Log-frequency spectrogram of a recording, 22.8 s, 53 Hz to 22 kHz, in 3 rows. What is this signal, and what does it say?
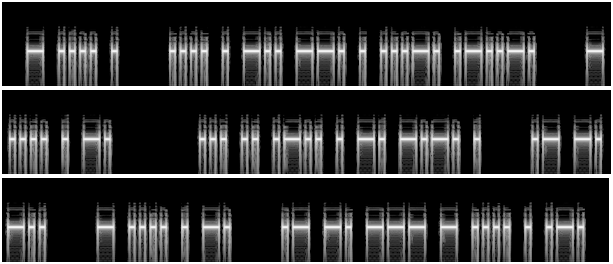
Morse code, heard as a keyed tone, about 18 wpm, 650 Hz. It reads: THE HEDGE<SN>" THEN SILENCE AND THEN ANOTHER
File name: 04-Chapter-04 18 WPM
